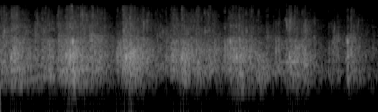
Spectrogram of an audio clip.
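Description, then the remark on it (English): An audience breaks into applause, a steady wash of many hands clapping at once with slight swells in intensity, lasting a couple of seconds with no voices over it. “That ought to give you, it deserves an applause, isn't it?”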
